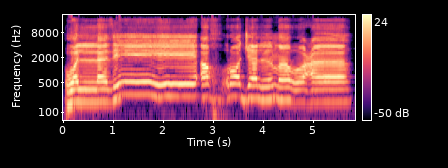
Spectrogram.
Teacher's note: یا مدہ یعنی حروف مدہ کے بعد حمزہ دوسرے کلمے میں ہے الف کی شکل میں، تو یہاں پر مد منفصل کا قاعدہ ہوگا۔ اس مد کو 3 الف کی مقدار کھینچ کر پڑھیں گے۔ · یہاں پر رائے ساکنہ کو موٹا پڑھیں گے کیونکہ رائے ساکنہ سے پہلے زبر ہے۔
